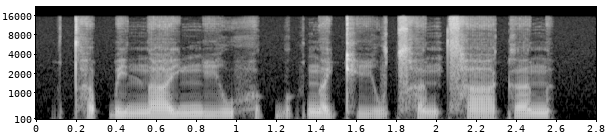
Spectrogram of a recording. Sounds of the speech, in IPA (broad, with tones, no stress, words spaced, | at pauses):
t̪ʰɐ˨˥p̚e˨j n̪aː˨˧j ŋiː˧whʊ˧k̚ wʊ˥k̚n̪ɐ˧jkʰiː˨˥wt͡sʰɐ˨˥n t͡sʰaː˨kɐ˥n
